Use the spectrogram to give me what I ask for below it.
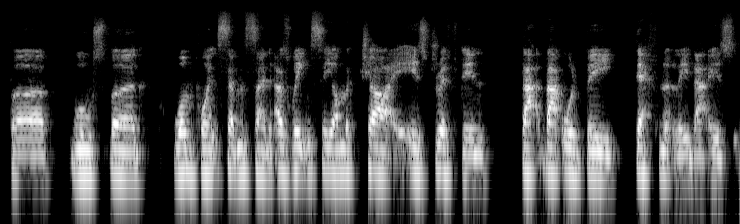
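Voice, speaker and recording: A man's voice: mid-range voice, rough recording. Hesitant man talking through live trading. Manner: hesitant, repetitive, thinking aloud. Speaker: sports betting trading tutor. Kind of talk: live market walkthrough commentary. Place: online conference call.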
